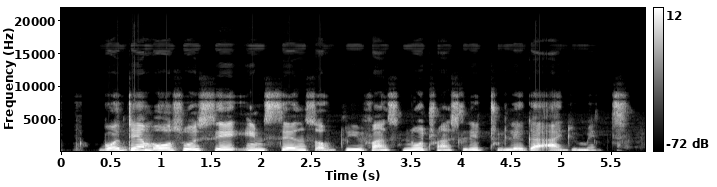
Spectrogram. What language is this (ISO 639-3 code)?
pcm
